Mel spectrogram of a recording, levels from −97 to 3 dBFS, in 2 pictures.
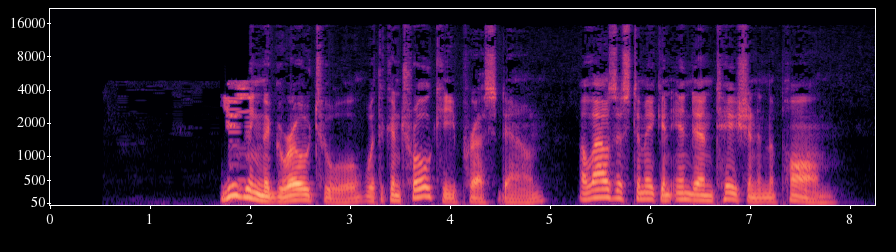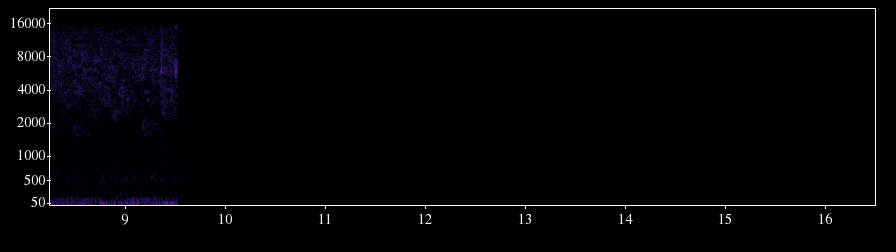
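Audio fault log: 0.0 to 2.0 s, adaptive stream starting at a low bitrate: the player opened on a very low-quality stream, which fits something like 5.6 kbit/s AAC, so nothing above 4.9 kHz survives and artefacts are stronger. A spectrogram shows an empty top band, filling abruptly at 2.0 s without any gap in the waveform.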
